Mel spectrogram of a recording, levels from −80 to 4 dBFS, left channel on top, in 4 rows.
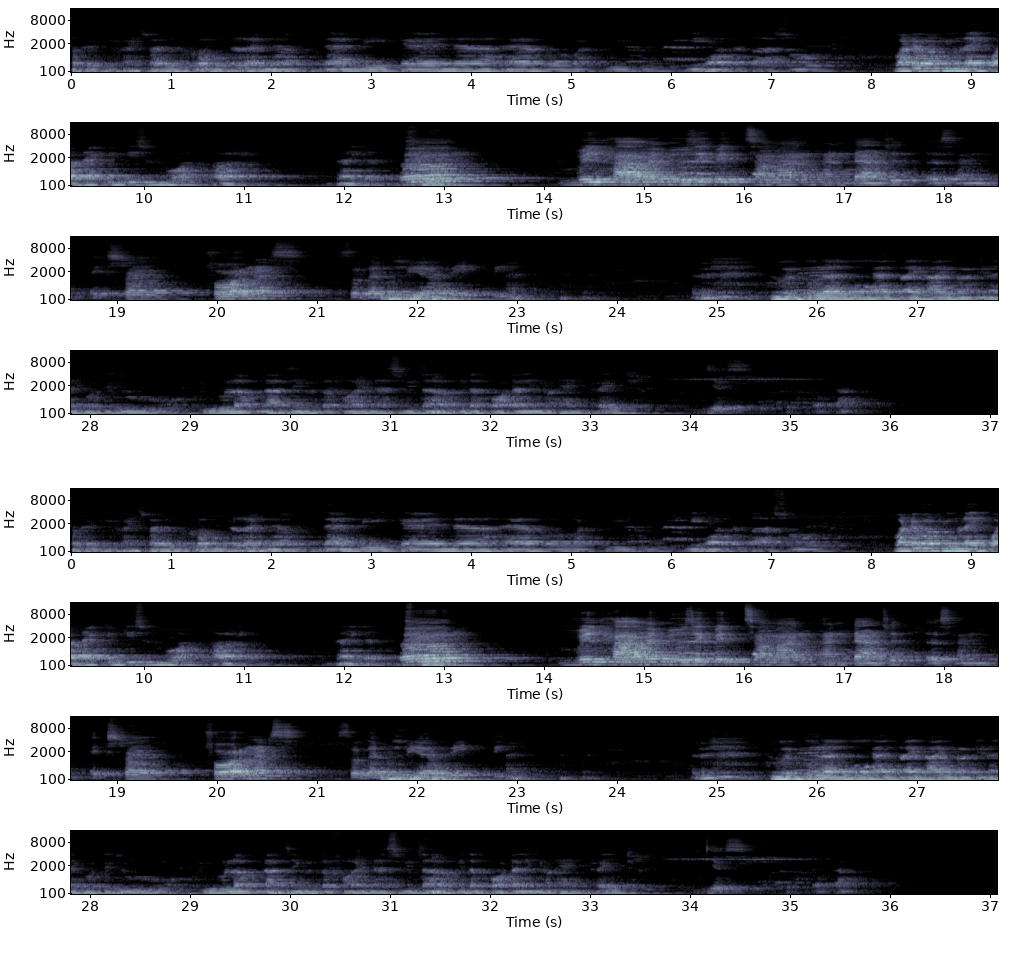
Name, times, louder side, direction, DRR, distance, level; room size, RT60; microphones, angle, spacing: voice 1, 0.0-7.5 8.2-11.0 11.9-12.9 21.7-22.2 22.9-23.0 23.4-23.8 24.7-33.5 34.2-34.3 35.2-35.6, right 1 dB, 45° right, -2 dB, 0.7 m, -30 dB
voice 2, 12.5-13.2 14.1-19.5 20.0-20.8 21.3-22.5 22.7-22.9 25.9-26.1 34.1-35.0, right 1 dB, 70° right, 1 dB, 1.1 m, -29 dB
7.0 x 5.9 x 2.9 m, 1.2 s
head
